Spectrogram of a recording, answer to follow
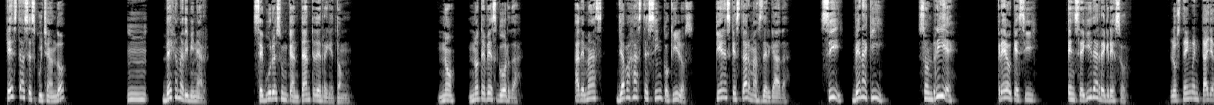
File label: Spanish (LA), Male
